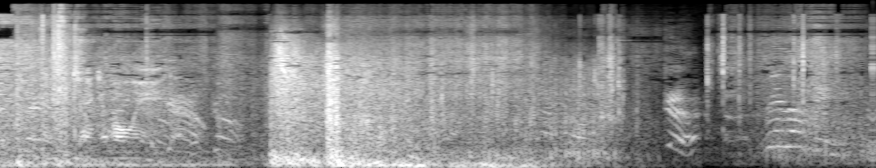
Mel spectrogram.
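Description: Shotgun blasts and heavy gunfire in the mobile shooter game Call of Duty Mobile, loud booming shots mixed with battle noise while in-game voices call out.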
